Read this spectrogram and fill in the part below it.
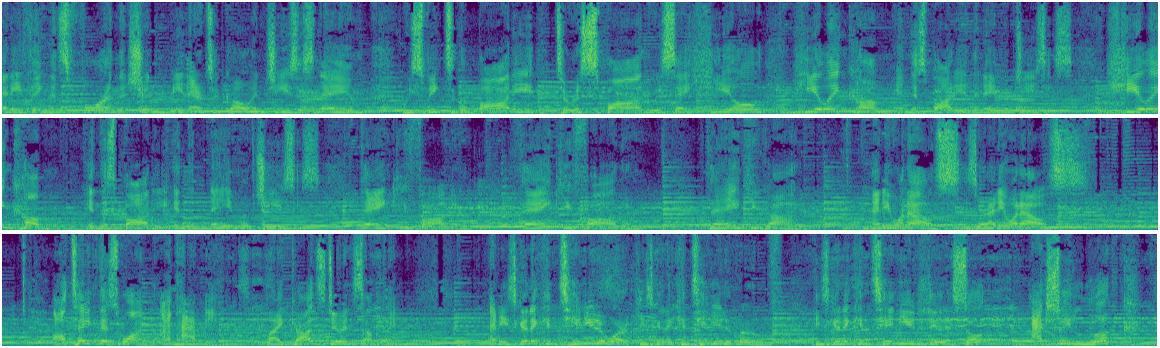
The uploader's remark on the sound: Sunday Morning Service - Audio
